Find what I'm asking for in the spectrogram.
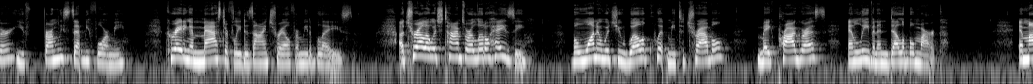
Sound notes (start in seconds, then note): none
